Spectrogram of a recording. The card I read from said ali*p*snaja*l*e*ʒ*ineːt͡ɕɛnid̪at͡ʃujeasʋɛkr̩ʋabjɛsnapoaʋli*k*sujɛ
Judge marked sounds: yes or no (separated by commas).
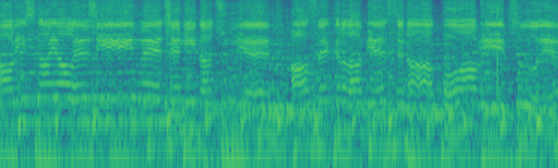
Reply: no, yes, yes, no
